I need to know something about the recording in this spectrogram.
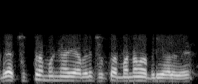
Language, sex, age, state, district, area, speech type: Tamil, male, 60+, Tamil Nadu, Thanjavur, rural, conversation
